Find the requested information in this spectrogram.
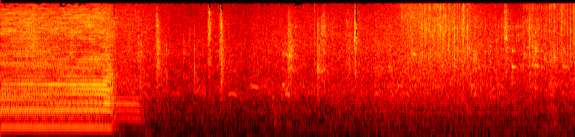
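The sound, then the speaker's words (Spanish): A deep foghorn blast on the coast fades out, leaving sporadic hollow knocks and clacks of passing sailing ships' rigging against their masts, irregularly spaced over a soft, windy background. “Al paso de los veleros con el golpeteo de las jarcias sobre la arboladura y a la pujanza de los astilleros en plena labor.”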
